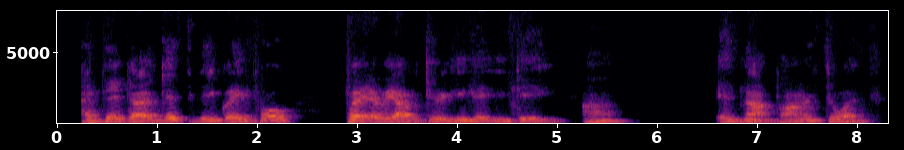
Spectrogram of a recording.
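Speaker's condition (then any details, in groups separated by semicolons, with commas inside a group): Cerebral palsy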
